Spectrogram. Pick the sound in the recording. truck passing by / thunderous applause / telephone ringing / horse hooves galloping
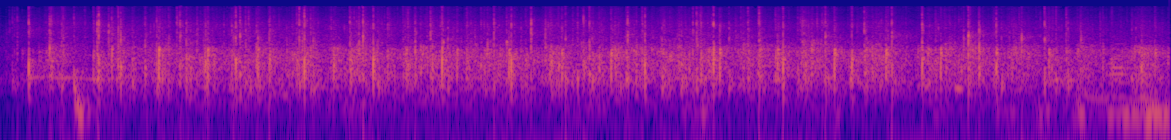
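thunderous applause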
